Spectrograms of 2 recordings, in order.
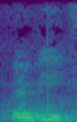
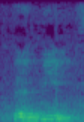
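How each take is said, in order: No difference in how they are said.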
